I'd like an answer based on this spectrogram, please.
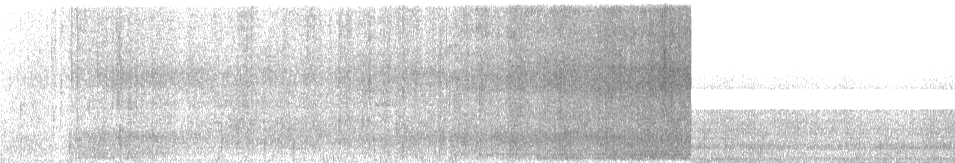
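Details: Steady broadband rushing noise like wind or water, growing louder toward the end, with no animal calls.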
